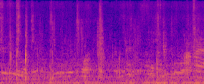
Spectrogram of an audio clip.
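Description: A pigeon cooing, with scattered footsteps on stone paving.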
